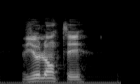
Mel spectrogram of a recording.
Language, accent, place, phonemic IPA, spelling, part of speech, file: French, France, Lyon, /vjɔ.lɑ̃.te/, violenter, verb, LL-Q150 (fra)-violenter.wav
- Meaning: 1. to subject to violence, commit violence upon 2. to rape, sexually assault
